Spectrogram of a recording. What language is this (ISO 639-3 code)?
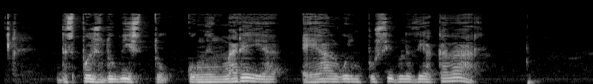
glg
